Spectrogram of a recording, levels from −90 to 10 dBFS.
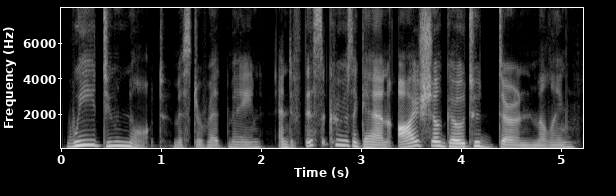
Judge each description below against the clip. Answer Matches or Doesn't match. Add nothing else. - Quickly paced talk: Doesn't match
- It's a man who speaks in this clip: Doesn't match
